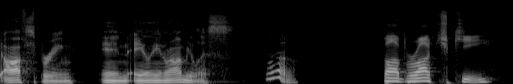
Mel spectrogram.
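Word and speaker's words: Bobroczkyi: Bobrovsky. Bobrovsky. He is the CZ is a ch.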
